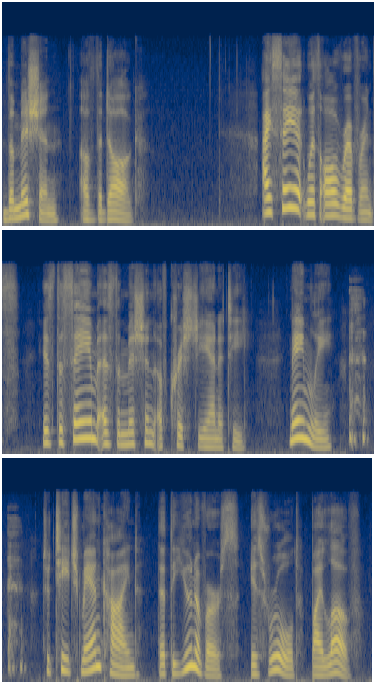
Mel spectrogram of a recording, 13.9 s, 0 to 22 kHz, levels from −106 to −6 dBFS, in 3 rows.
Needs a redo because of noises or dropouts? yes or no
yes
